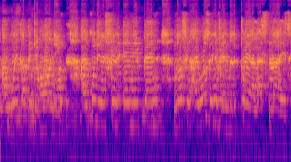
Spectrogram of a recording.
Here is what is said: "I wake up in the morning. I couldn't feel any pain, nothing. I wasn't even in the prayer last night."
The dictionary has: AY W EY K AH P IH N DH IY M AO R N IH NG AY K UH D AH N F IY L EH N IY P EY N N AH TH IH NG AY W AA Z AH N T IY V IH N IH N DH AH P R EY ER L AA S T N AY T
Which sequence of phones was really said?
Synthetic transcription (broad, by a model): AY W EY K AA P IH N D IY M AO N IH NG AY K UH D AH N F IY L EH N IY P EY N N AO F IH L AY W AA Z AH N IY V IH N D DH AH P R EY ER L AA S T N AY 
